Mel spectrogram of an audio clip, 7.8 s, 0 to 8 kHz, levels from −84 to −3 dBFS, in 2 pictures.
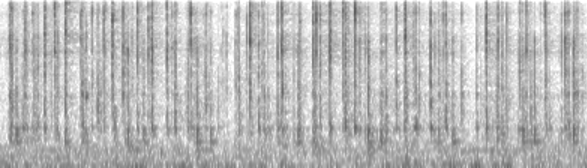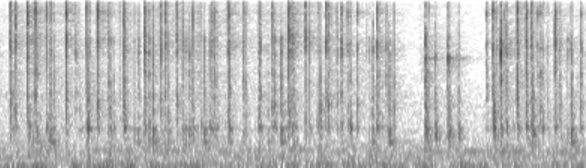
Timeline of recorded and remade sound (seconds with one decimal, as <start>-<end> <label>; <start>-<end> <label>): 0.0-1.8 recorded; 1.8-6.1 remade; 6.1-7.8 recorded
